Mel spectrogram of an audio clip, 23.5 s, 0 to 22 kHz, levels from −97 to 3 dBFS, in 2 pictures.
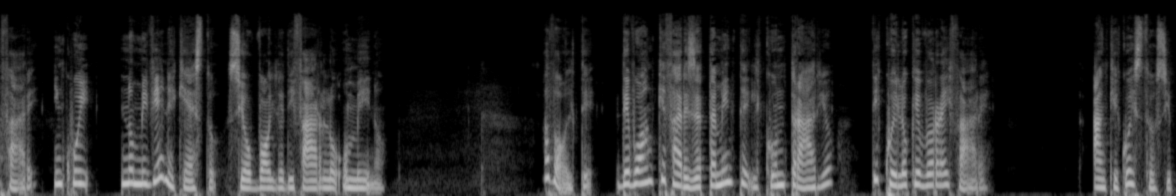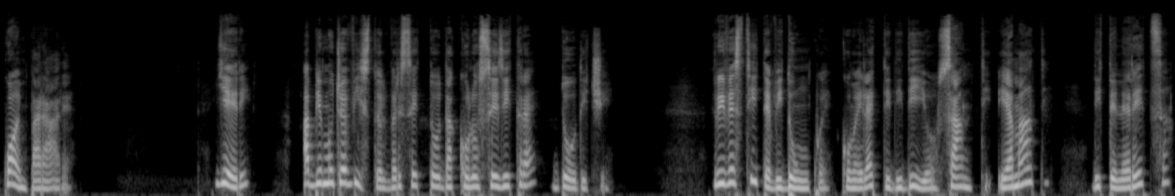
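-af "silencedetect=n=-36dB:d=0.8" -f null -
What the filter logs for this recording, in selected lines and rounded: silence_start: 3.82
silence_end: 5.45 | silence_duration: 1.63
silence_start: 9.84
silence_end: 10.94 | silence_duration: 1.10
silence_start: 12.43
silence_end: 13.92 | silence_duration: 1.49
silence_start: 17.80
silence_end: 18.91 | silence_duration: 1.11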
